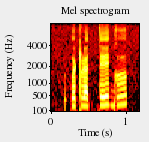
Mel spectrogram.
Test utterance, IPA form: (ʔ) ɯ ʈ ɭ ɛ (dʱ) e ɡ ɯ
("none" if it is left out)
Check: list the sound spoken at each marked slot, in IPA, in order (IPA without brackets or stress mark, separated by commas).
ʔ, tː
